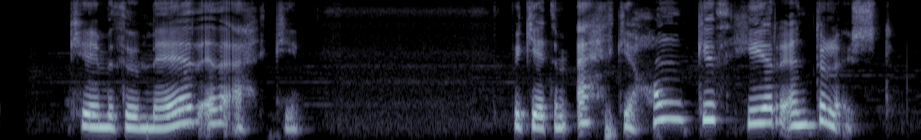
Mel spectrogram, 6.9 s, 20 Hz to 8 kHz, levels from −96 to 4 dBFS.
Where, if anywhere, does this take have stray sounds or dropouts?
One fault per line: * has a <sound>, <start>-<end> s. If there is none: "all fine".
all fine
